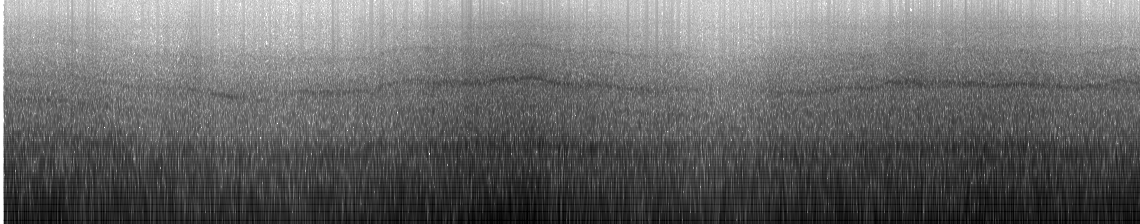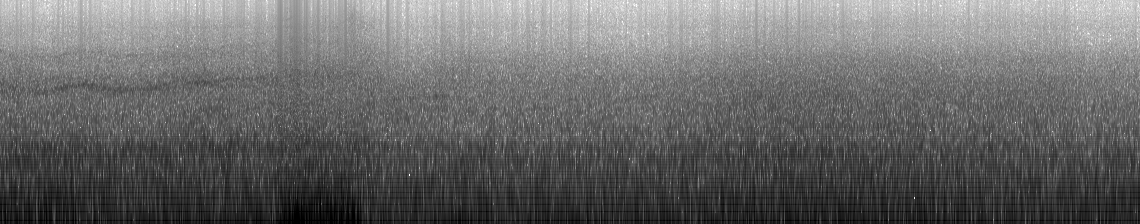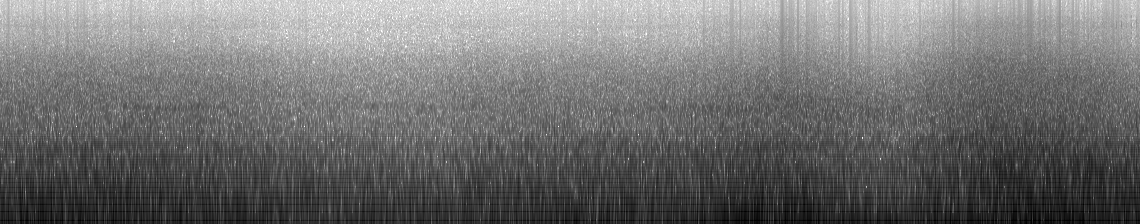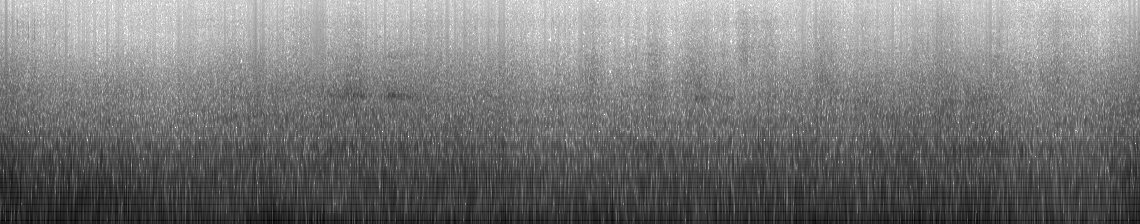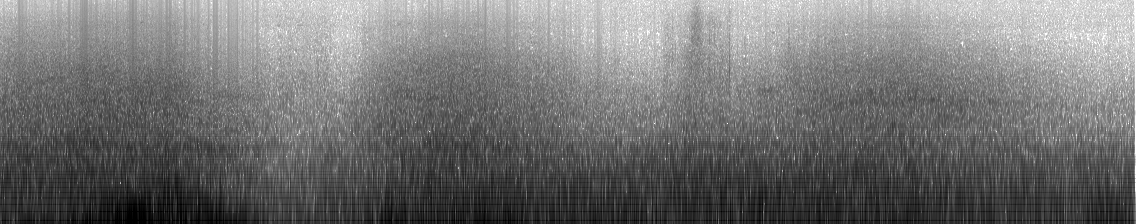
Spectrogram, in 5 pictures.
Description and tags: Cold howling arctic wind ambience for sleep and relaxation.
